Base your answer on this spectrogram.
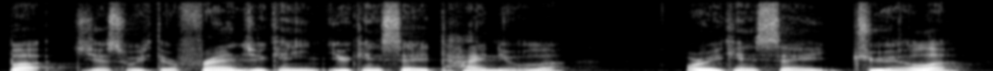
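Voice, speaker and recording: A young man whose first language is Mandarin Chinese gives a relaxed, casual language lesson. He repeats each example phrase twice and chuckles lightly now and then. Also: low-pitched, moderate pace. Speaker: language teacher.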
